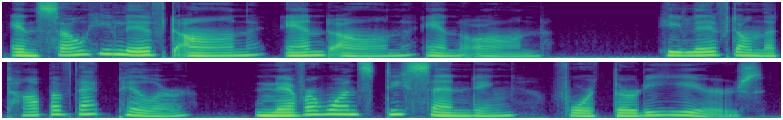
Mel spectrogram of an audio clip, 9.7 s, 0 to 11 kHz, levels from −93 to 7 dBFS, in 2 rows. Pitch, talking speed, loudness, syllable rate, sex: 180 Hz, 135 wpm, -17 LUFS, 3.6 syllables/s, female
